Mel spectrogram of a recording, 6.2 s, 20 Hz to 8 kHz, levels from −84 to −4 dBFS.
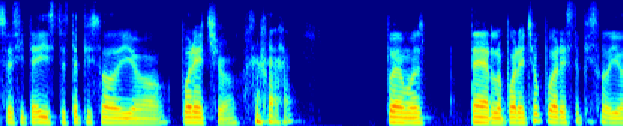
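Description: Nothing in the speech stood out as a technical fault on listening.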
